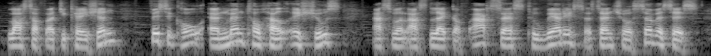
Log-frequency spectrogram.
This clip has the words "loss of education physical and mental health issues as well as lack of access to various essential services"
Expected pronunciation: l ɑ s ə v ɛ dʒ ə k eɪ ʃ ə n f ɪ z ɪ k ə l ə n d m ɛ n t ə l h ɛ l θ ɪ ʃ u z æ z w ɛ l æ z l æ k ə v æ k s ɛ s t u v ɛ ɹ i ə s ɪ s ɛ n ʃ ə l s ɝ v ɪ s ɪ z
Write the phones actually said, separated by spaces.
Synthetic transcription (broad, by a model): l ɑ s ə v ɛ dʒ ə k eɪ ʃ ə n f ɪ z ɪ k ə l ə n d m ɛ n t ə l h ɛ l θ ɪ ʃ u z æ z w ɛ l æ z l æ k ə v æ k s ɛ s t u v ɛ ɹ i ə s ɪ s ɛ n ʃ ə l s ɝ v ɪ s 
